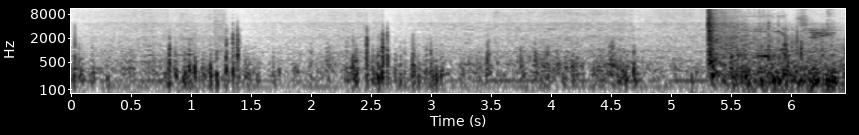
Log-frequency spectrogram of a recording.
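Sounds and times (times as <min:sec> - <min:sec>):
rumbling: 0:00.0 - 0:06.4
wind buffeting an outdoor microphone: 0:00.0 - 0:06.4
sharp blast from an explosion's shock wave: 0:05.3 - 0:06.4.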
